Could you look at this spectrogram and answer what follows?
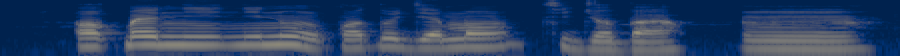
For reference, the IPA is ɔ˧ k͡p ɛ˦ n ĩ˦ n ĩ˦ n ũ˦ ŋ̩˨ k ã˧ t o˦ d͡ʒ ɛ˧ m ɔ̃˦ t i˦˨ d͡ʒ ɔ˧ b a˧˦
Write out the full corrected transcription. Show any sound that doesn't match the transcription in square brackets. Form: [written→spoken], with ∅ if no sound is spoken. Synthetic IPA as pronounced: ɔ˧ k͡p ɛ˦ n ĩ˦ n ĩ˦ n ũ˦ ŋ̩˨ k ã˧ t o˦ d͡ʒ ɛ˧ m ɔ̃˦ t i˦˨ d͡ʒ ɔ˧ b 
